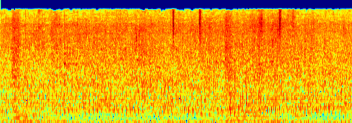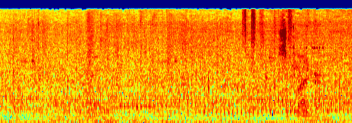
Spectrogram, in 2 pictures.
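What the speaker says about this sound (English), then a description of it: "Sounds like a chopper's up ahead of us." A steady low rotor drone hums continuously under broadband rumble, like a helicopter passing nearby in Call of Duty: Ghosts, with faint clicks scattered over it.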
